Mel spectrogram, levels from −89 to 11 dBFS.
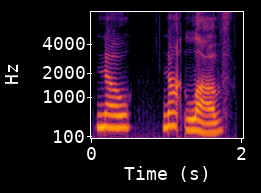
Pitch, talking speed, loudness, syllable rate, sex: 230 Hz, 90 wpm, -14 LUFS, 2.1 syllables/s, female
